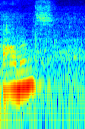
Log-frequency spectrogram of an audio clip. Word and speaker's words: almond: at the IPI symbols it is also silent L almonds almond butter from now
